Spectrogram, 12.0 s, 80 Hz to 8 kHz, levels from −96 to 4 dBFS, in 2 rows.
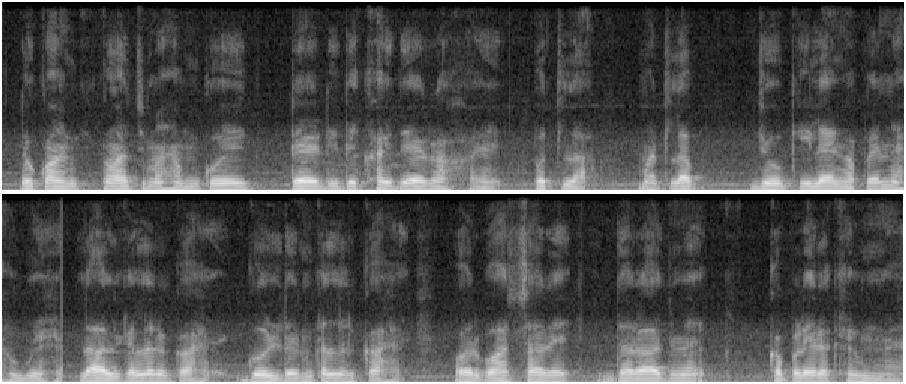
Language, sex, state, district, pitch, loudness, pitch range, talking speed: Hindi, male, Rajasthan, Churu, 125 Hz, -16 LUFS, 120-135 Hz, 180 wpm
